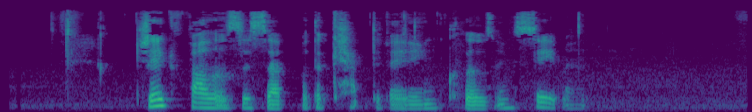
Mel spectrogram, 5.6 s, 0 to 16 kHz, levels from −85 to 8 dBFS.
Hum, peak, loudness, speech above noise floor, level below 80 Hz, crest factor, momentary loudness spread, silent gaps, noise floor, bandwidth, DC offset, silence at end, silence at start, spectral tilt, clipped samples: none; -10 dBFS; -31 LUFS; 32 dB; -78 dBFS; 22 dB; 14 LU; none; -63 dBFS; 11.5 kHz; under 0.1%; 1.25 s; 0.45 s; -3 dB/octave; under 0.1%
